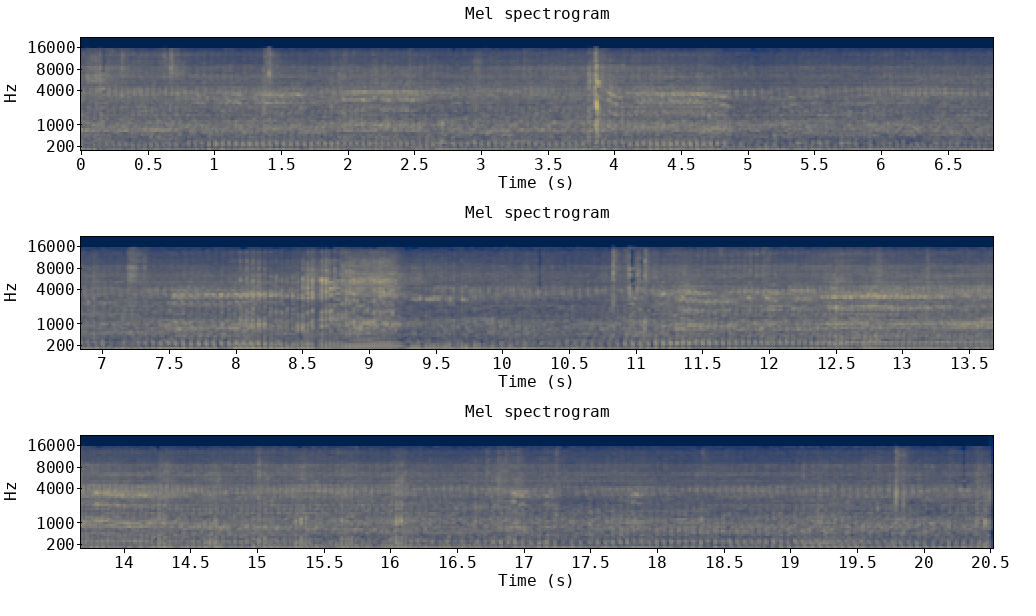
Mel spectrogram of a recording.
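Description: A dirt bike engine hums loudly close by, rising and falling with the throttle.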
